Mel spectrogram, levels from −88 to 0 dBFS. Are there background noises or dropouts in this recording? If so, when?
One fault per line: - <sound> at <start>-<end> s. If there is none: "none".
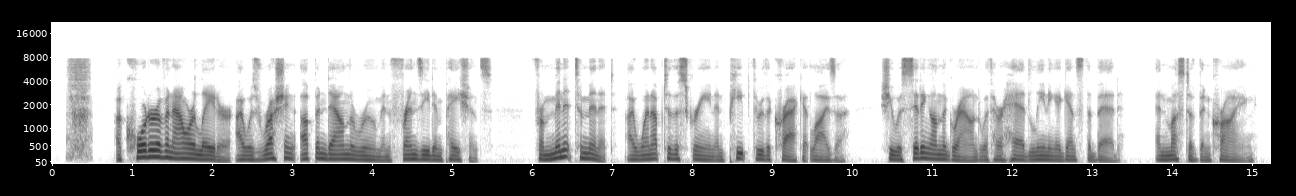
- sniff at 0.2-0.5 s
